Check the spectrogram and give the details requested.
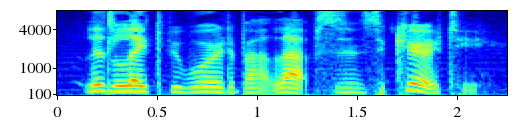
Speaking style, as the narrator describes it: Rodney says sharply

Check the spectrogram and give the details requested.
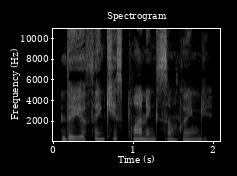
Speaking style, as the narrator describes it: she asks

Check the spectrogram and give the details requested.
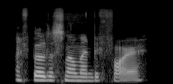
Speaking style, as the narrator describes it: Mud sighed and muttered

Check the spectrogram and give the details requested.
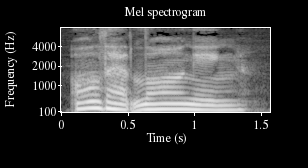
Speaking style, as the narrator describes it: he breathed

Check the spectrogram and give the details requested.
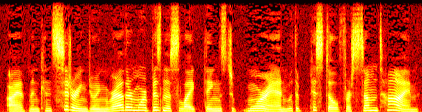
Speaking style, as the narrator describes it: he said through his teeth

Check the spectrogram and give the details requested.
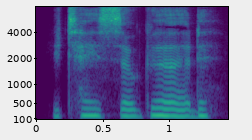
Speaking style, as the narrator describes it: mumbles

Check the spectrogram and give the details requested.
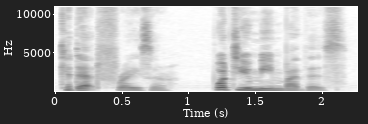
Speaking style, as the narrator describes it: Corporal Delorme said in a cold voice

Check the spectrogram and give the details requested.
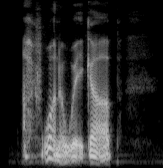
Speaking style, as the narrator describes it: Bucky moaned

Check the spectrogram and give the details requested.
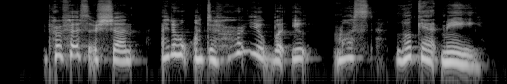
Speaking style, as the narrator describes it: He gasped in sympathy, apologized, and said

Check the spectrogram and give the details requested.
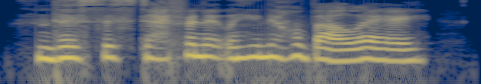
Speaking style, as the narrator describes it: Carly says, laughing

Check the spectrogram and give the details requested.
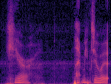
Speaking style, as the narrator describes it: he whispered huskily

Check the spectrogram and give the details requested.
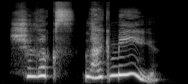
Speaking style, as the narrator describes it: says shakily

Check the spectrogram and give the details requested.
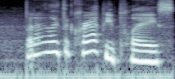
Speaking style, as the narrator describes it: Emmett whines

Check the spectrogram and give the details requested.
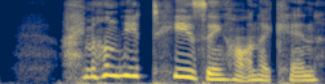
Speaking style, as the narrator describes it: Obi-Wan chuckles warmly

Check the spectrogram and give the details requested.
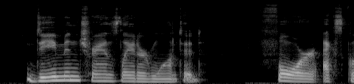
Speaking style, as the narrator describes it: he says

